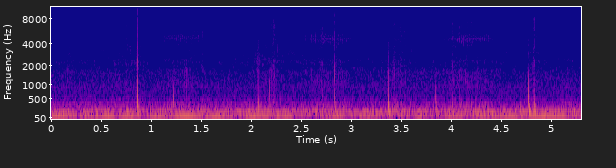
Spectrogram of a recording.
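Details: Purring cat kneading, a constant low throaty rumble with a few sharp clicks and light taps scattered across it.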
